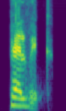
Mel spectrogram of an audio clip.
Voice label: "pelvic", Indian; Dictionary

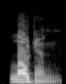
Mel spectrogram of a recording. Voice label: "logion", American

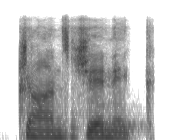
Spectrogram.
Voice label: "transgenic", Indian

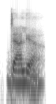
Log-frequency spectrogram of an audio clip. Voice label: "dahlia", Indian

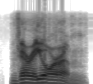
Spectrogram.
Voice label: "variorum", American

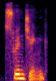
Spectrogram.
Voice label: "swingeing", Indian

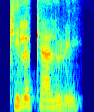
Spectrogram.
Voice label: "kilocalorie", Indian

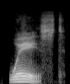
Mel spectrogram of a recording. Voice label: "waste", American

